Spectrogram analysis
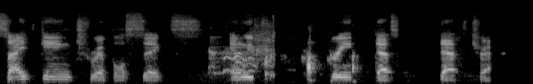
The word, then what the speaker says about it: Scythe Gang 666: head out it's pronounced scythe gang triple six and we've green death trap sight gang triple six not six six six triple six yeah also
